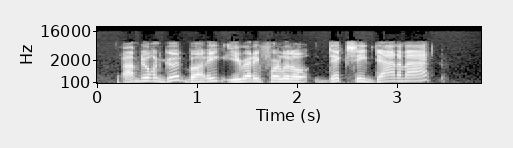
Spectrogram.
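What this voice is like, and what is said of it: Exaggerated Southern country accent. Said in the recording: “amping up the country accent”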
